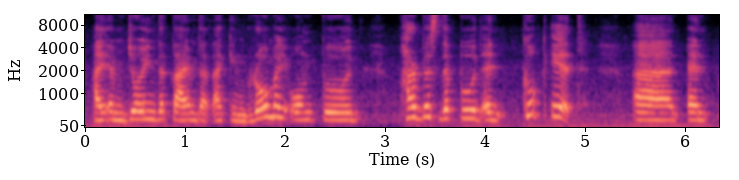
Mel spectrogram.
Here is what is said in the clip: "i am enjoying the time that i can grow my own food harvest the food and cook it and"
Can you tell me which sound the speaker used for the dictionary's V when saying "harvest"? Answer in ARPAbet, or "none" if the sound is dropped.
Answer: B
